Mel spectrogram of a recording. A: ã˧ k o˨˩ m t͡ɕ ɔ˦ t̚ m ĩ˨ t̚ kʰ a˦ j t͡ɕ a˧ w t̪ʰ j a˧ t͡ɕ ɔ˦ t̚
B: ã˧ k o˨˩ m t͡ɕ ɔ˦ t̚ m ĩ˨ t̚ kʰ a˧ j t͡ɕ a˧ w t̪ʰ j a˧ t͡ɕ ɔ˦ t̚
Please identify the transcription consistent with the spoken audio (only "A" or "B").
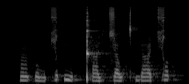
B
